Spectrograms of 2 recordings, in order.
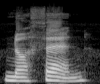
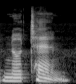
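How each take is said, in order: First: "nothen" with a soft th in the middle; ancient TH sound. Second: "noten" with a hard t in the middle; modern T sound. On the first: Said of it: "it's pronounced as a T H". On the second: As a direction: say "noten" with T, not TH. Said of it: "instead of noten". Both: Shown as a demonstration.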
